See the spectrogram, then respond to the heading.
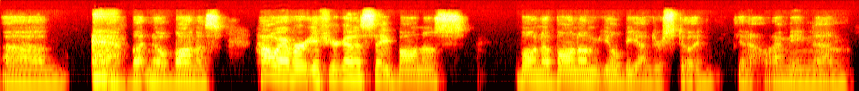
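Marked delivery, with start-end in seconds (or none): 1.7-2.2 bonus with a short open O. Shown as a demonstration. Teacher restating the correct Latin form, short O. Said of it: "so it should be". 3.9-6.0 bonus, bona bonum with long O, BOH-. Shown as a demonstration. Teacher allowing the form you'll be understood with, long O. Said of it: "but it is a short, short O".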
